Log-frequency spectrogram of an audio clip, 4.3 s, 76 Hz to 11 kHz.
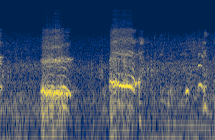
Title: My Burps In The Street 3 / Mis Eructos En La Calle 3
